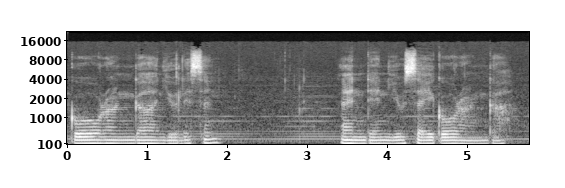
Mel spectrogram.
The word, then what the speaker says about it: Gauranga: Gauranga has 4 syllables. Go, Ra, An, Ga.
